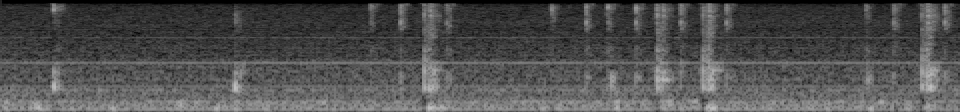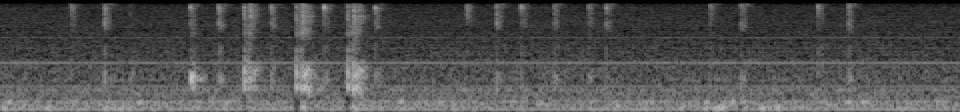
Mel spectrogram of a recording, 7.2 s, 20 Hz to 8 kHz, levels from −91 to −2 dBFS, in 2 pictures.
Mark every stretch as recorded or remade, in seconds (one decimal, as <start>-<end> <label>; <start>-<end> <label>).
0.0-7.2 recorded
